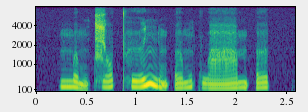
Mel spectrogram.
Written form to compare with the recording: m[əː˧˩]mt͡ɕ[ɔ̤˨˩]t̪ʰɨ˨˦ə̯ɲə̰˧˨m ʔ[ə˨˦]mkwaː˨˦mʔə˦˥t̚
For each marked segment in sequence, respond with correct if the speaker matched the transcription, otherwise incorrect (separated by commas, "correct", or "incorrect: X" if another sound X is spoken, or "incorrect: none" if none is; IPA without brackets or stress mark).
incorrect: ə˧˩, incorrect: ɔ˨˦, correct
